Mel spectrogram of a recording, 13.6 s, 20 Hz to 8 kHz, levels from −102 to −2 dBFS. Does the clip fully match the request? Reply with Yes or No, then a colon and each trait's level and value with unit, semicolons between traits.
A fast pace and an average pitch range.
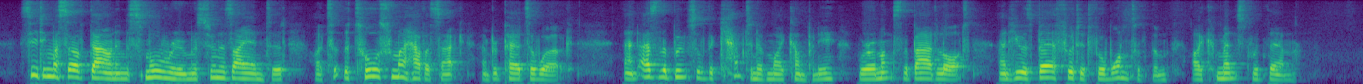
Yes: fast, 235 wpm; average, 3.8 semitones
